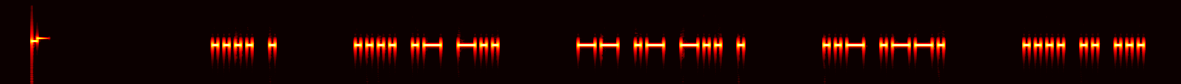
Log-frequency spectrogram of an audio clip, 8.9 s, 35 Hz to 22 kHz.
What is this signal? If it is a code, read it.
Morse code, heard as a keyed tone, about 27 wpm, 700 Hz. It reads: HE HAD MADE UP HIS
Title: 2x Word-Spacing - Sentences from Top 500 Words - 28wpm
